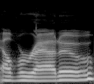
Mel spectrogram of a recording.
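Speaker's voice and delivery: Midwestern pronunciation with Midwestern-style vowels. Explaining how the accent slips out, the speaker says a name in midwestern pronunciation. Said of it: "occasionally the Midwestern comes out".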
